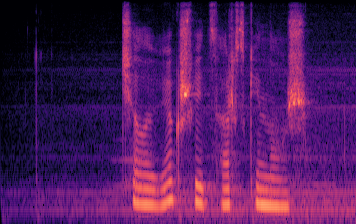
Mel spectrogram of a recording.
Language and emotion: Russian, neutral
